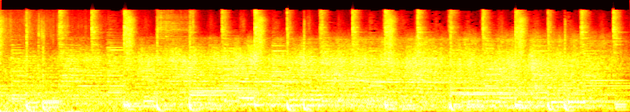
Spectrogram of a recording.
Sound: A plane takes off

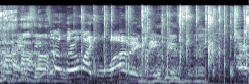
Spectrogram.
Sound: band laughs; everyone clapping

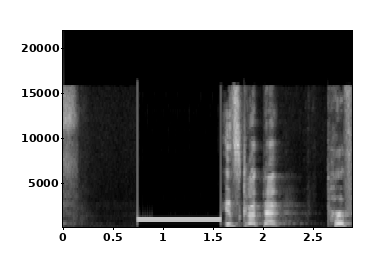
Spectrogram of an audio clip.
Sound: beep

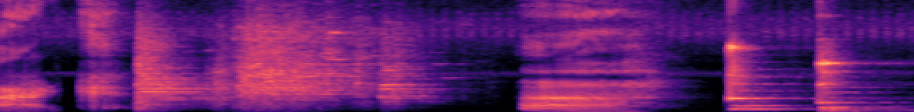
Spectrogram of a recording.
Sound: glass shatters

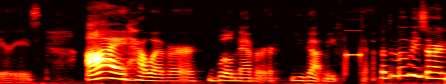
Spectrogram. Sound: beep

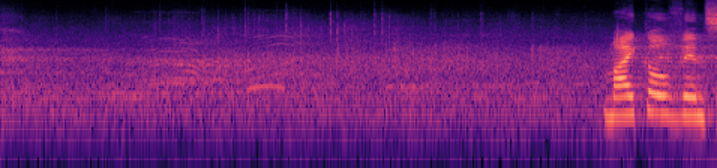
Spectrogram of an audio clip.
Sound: audience applauds; graduates cheer

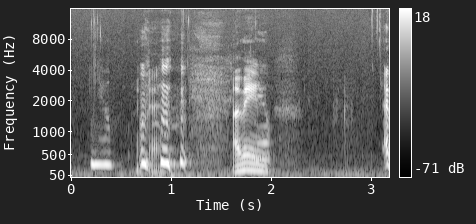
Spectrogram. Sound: laughing

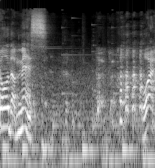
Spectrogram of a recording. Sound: embarrassed laughter

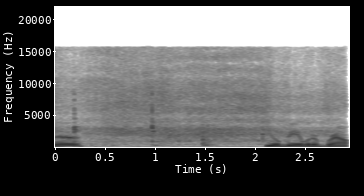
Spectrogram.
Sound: meat sizzling

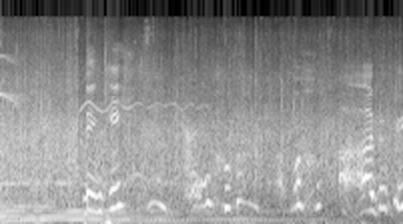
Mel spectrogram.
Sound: crying

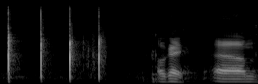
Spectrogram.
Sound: audience clapping

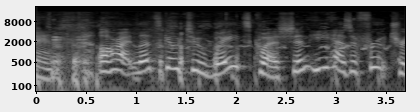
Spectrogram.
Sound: laughing

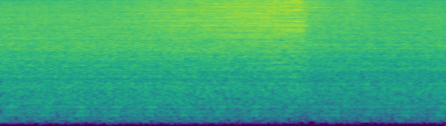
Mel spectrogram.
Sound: quiet grinding

